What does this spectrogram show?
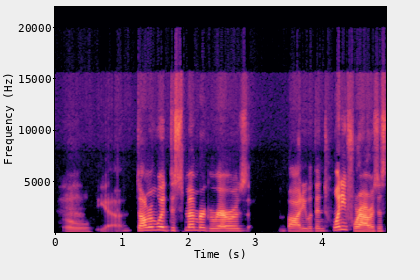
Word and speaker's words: Guerrero: named Richard G Guerrero Guerrero there you go Guerrero outside a gay bar called Phoenix interesting gay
